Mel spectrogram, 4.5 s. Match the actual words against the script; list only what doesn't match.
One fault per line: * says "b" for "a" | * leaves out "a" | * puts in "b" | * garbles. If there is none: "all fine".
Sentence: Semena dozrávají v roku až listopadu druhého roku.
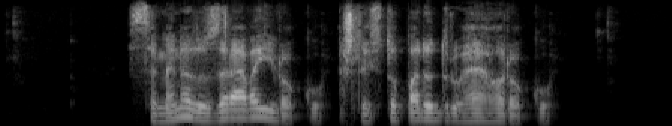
all fine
